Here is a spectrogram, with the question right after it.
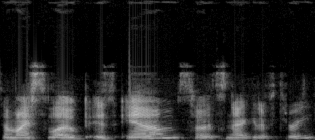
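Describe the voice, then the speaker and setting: A woman with a normal speaking voice talks at a fairly low pitch with lively intonation. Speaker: math instructor. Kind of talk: tutorial.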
